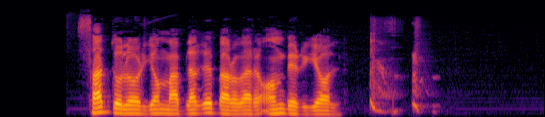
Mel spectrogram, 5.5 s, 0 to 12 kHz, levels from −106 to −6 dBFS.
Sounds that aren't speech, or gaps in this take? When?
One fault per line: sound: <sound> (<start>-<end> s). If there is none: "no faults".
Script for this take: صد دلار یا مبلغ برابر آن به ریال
sound: throat clearing (3.7-4.4 s)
